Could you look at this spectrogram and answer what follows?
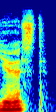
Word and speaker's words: Uist: Was my pronunciation off there, Paul? Uist, I think it was all right. Uist, it is definitely Uist.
